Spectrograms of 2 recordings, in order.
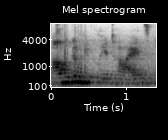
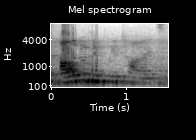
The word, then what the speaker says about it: oligonucleotides: ASOs are also called oligonucleotides, and I really wanted to say that because it took me 5 months to learn how to pronounce that correctly. So they're known as oligonucleotides, antisense oligonucleotides, that's the ASO part that you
